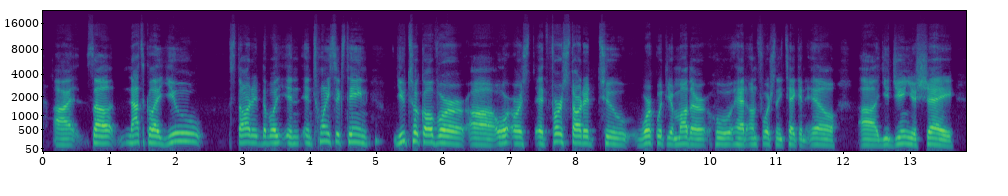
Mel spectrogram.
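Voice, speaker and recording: A man with an American accent has a normal speaking voice. He talks at a fairly slow pace with ordinary pitch variation. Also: fairly high pitch for a man. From Ohio. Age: 40s. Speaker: podcast host and comedian. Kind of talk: podcast interview. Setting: podcast.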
